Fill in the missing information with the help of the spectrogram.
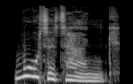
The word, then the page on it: water tank: British English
